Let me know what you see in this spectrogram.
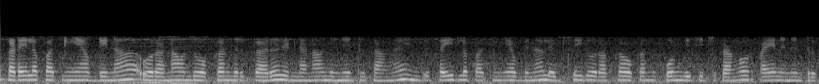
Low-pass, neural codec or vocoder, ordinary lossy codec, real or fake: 3.6 kHz; none; none; real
